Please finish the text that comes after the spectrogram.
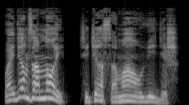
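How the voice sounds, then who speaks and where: Storybook rat, proud and impatient, put on by a woman narrator, animated swoops. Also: mid-range voice, moderate pace, no room sound, clean studio sound, voice pushed up. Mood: sly. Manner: eager, teasing, smug. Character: cocky male pet rat, playful and proud.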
